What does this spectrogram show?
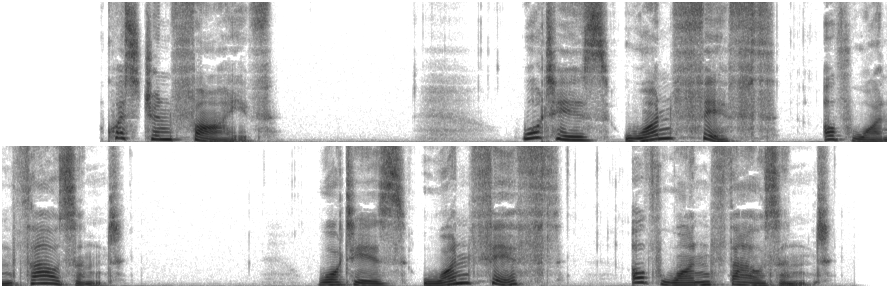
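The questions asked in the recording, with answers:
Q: What is 1/5 of 1,000?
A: 200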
